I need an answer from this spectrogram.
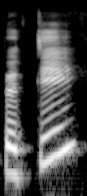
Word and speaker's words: petit: 자, 요거 발음 안 되죠? 끝에 petit. 근데 을 붙여주니까 petite 발음이 되죠. 마찬가지 요것도 뭐 그랜드 오픈 이런 거 많이 보셨죠? 큰이라는 의미인데 사람한테는 키가 큰 grand 발음 안 되고 있죠? 여성은 grande 발음이 된다.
